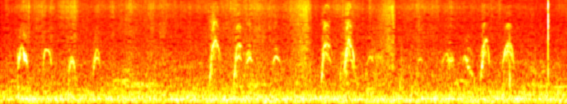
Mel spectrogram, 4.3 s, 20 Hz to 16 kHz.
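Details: A group of ducks being fed, 2011: brief scattered quacks and soft nasal calls from multiple birds, with a sharp click near the end and steady background noise throughout.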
